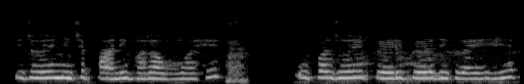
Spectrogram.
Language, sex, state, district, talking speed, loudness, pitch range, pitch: Hindi, female, Bihar, Sitamarhi, 195 wpm, -26 LUFS, 270-305 Hz, 290 Hz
